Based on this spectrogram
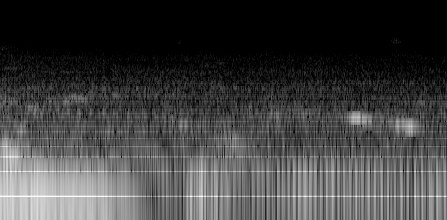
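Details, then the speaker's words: Yamaha Mio Sporty scooter after CVT repair: starter crank axle had shifted forward and stuck, front pulley fixed; engine now idles with a low, even putter, no klotok knocking, ringing or buzzing. "The engine is running smoothly again and there is no klotok-klotok sound anymore. there is no buzzing sound on the part, friends, you can hear the sound for yourself"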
